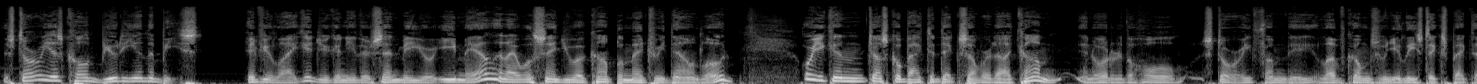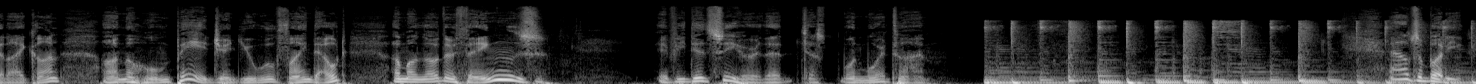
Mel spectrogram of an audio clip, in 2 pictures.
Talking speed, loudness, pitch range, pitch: 150 wpm, -20 LUFS, 85-120 Hz, 100 Hz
